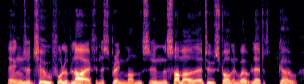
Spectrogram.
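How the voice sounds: In a put-on character voice, a man talks at a moderate pace with hardly any pauses, his medium-pitched voice shaky and his loudness swinging a lot.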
